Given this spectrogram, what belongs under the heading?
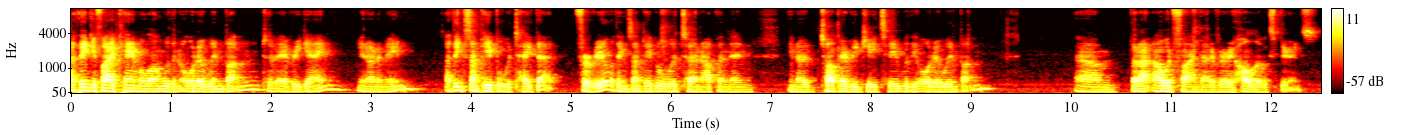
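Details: Adult man speaking; ordinary speech.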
